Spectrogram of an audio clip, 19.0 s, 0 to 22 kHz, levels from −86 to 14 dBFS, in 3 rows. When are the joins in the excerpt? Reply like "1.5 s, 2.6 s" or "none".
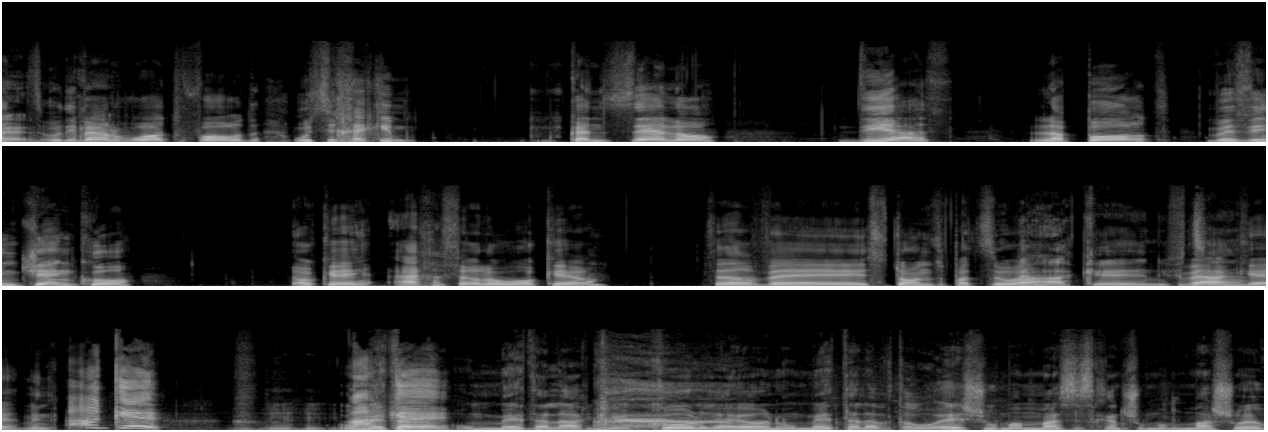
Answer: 12.9 s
